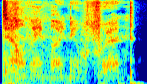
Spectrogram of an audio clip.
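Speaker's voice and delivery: eerie unvoiced whisper; whispering entity. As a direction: breathe it like a ghost.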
